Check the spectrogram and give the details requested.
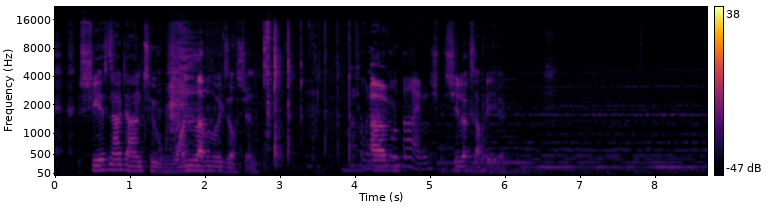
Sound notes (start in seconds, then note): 2.8 clapping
